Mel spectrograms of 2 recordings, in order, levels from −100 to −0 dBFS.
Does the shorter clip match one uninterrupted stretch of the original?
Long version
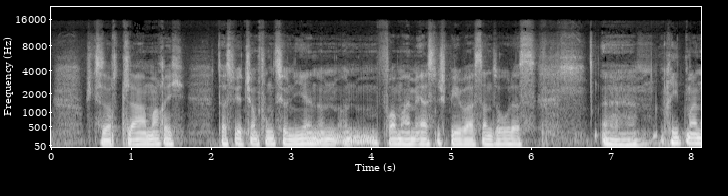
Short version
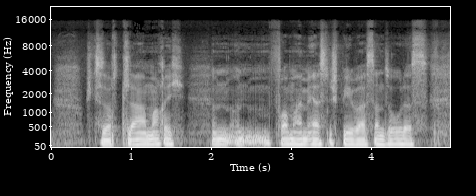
no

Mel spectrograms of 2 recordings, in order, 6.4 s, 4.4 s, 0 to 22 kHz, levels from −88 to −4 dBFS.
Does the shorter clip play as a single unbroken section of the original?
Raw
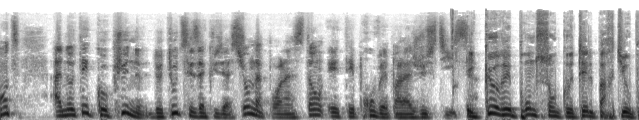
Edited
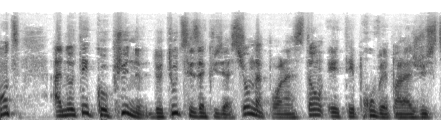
yes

